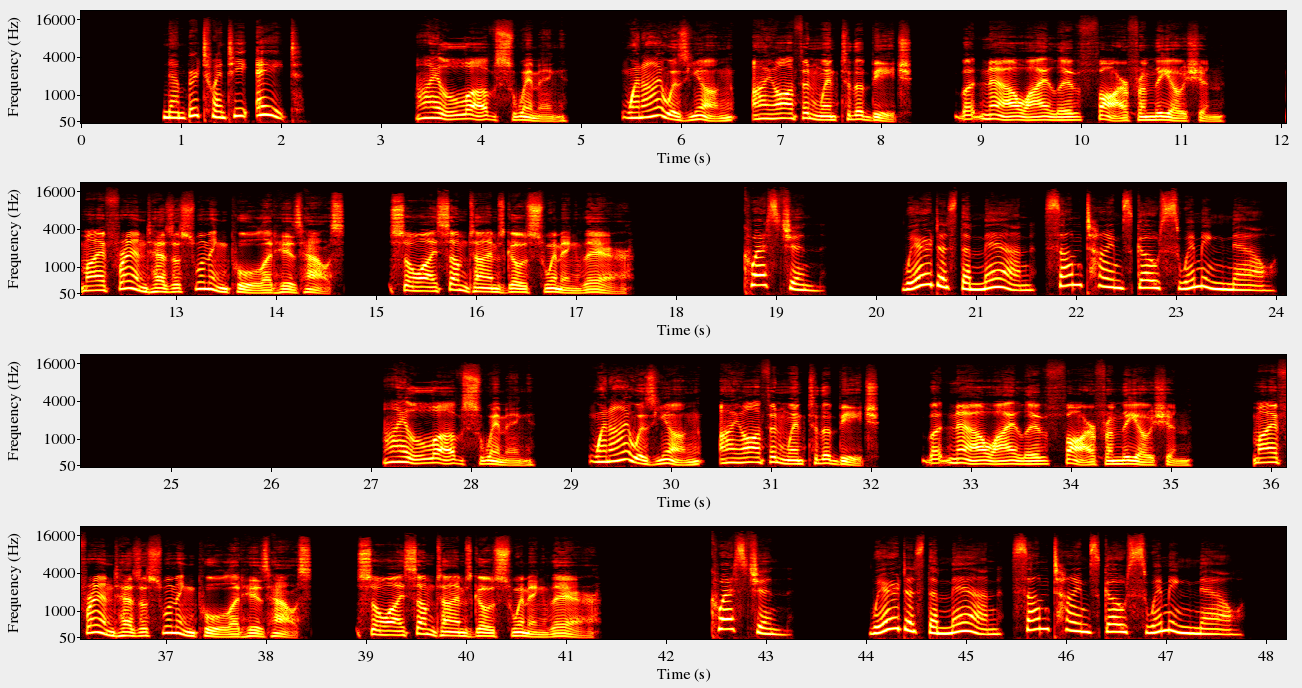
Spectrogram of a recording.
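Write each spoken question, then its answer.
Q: Where does the man sometimes go swimming now?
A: At his friend's house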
